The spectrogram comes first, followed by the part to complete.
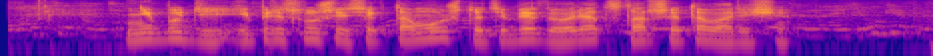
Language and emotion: Russian, neutral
